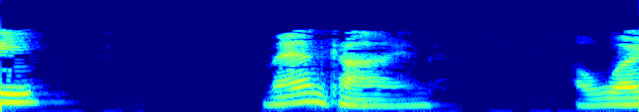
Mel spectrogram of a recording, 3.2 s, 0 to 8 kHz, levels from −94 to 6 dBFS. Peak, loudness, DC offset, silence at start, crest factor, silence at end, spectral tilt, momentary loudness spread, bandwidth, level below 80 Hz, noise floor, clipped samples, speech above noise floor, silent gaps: -18 dBFS; -37 LUFS; under 0.1%; 0 s; 22 dB; 0 s; -2 dB/octave; 16 LU; 3.8 kHz; -80 dBFS; under -90 dBFS; under 0.1%; over 54 dB; 0.42-0.51 s, 0.71-1.30 s, 2.30-2.42 s, 2.57-2.65 s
